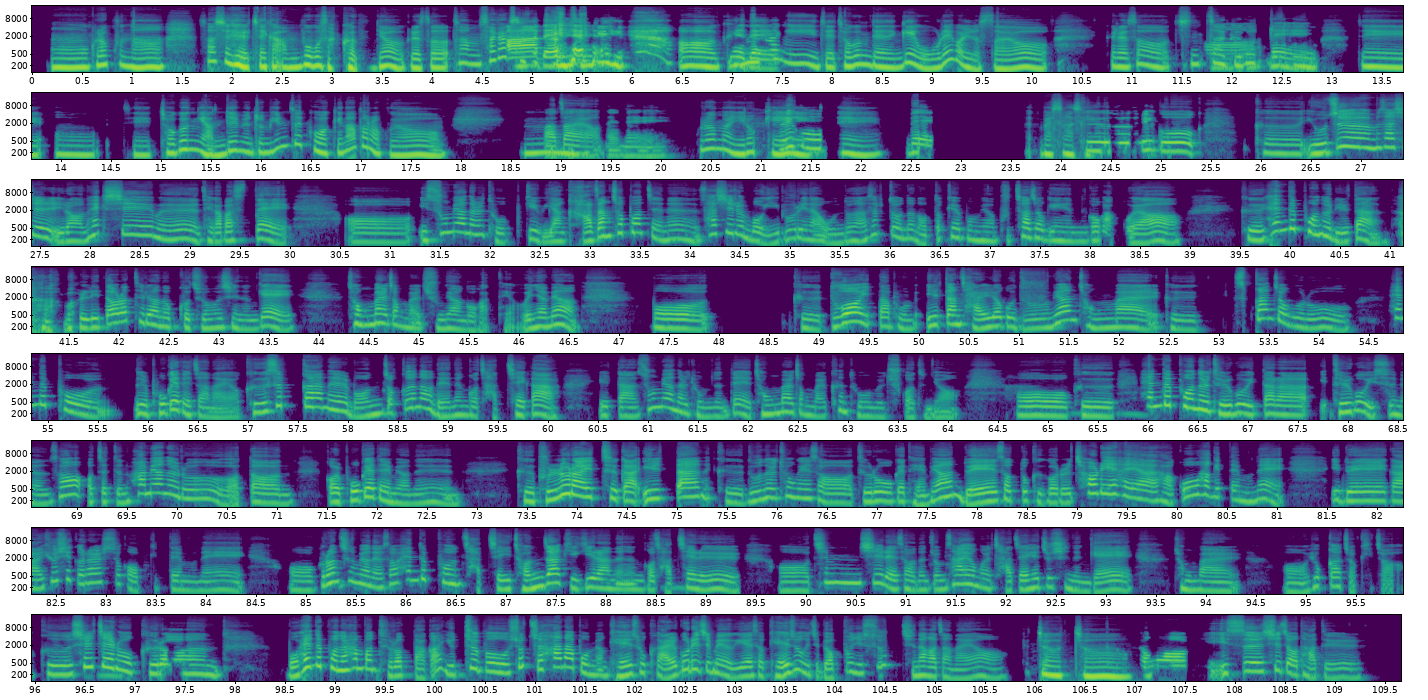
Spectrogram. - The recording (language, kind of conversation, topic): Korean, podcast, 숙면을 돕는 침실 환경의 핵심은 무엇인가요?
- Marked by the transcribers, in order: laughing while speaking: "사실 제가 안 보고 샀거든요"; laughing while speaking: "네"; laugh; laughing while speaking: "사각사각거리는 게"; laugh; other background noise; laugh; laughing while speaking: "멀리"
